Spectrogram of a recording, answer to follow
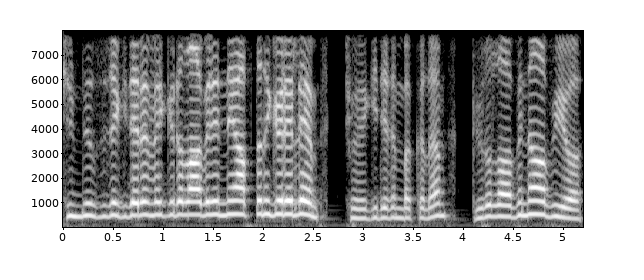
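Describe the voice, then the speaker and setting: Squeaky baby prankster, super bright and piercing, rattles off narration fast. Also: male voice, fairly even intonation, faint music behind, full character voice. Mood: gleeful. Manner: chirpy, keeps saying "friends" to viewers. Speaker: narrator of a game video. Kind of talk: game narration to viewers.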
